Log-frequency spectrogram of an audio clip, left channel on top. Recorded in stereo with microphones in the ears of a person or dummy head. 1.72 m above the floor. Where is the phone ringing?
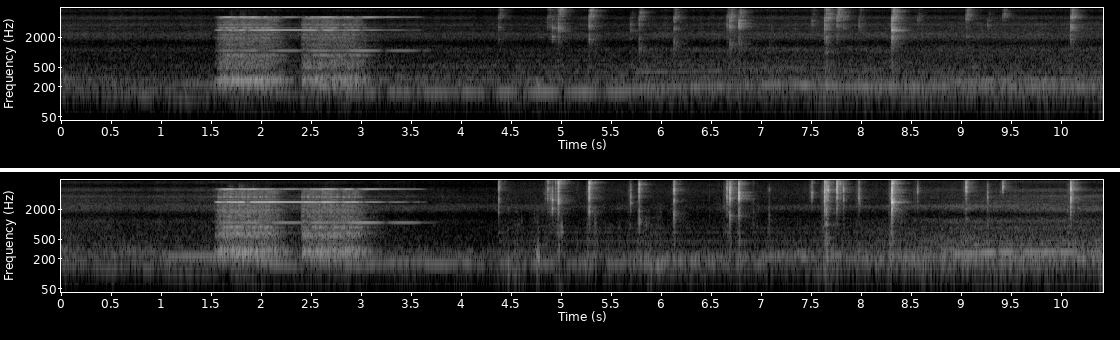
30° right (ahead or behind), 1.5 m.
